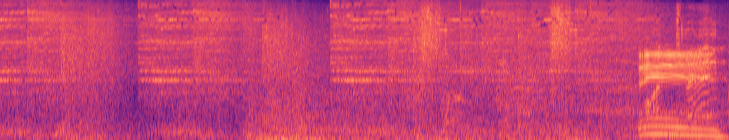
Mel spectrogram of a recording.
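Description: Swords clash and magic blasts burst during a fight.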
